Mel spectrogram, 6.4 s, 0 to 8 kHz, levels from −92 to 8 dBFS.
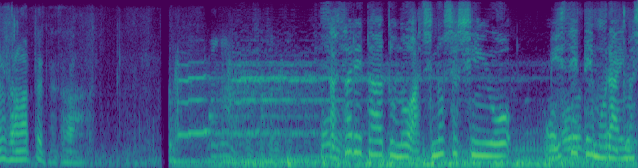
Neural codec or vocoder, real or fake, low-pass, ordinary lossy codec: none; real; 7.2 kHz; Opus, 16 kbps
